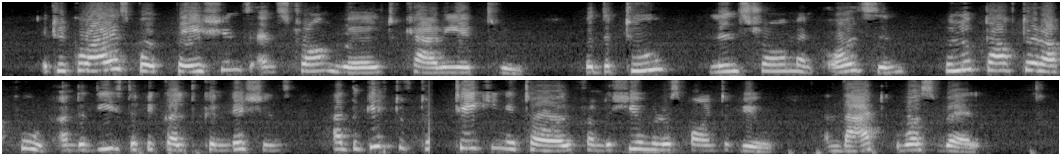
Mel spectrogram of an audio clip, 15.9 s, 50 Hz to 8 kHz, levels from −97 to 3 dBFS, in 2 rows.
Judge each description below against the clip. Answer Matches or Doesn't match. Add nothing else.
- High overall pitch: Matches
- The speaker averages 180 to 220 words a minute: Doesn't match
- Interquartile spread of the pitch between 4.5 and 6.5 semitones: Matches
